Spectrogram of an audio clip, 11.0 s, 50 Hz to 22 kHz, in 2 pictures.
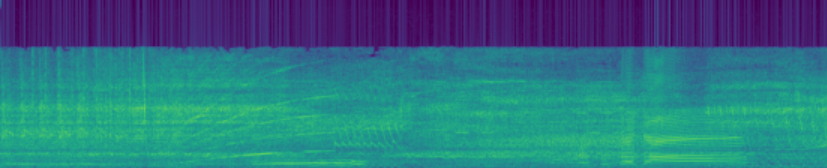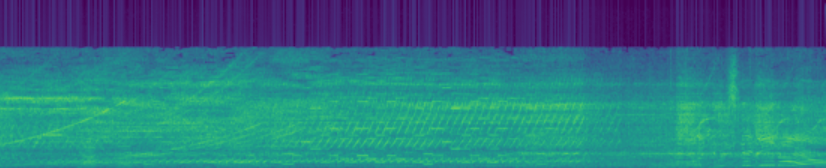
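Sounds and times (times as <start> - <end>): din of gaming hall: 0.0 - 11.0
rapid electronic beeps and jingle: 2.7 - 11.0.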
